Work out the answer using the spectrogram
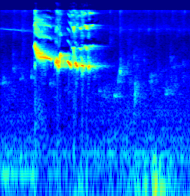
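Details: Anis merah, the orange-headed thrush, sings a single rich phrase meant as a tutor for other cage birds: a bright high opening dropping into a rapid, slightly harsh descending warble lasting about one second, then a soft faint note.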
